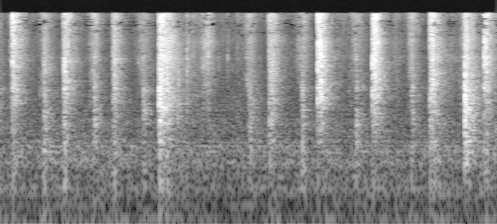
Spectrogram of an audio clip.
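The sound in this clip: Cards are shuffled and drawn for a card reading. Many quick, faint papery flicks and snaps come in an uneven rhythm, with no talk.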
